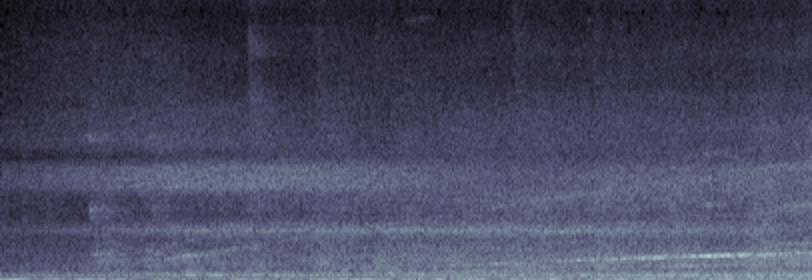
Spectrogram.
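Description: An underground train pulls away with a rising electric whine.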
